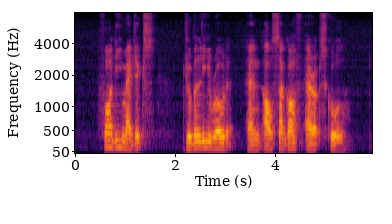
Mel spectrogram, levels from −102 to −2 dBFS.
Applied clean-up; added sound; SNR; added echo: none; none; none; reverberation time 0.2 s.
